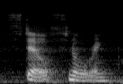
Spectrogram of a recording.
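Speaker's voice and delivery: plain reading voice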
